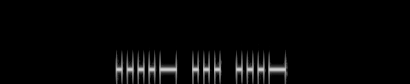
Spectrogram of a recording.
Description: Morse code, heard as a keyed tone, about 22 wpm, 700 Hz. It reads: 4SV
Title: Three Challenging Letter-Number Combinations 22wpm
